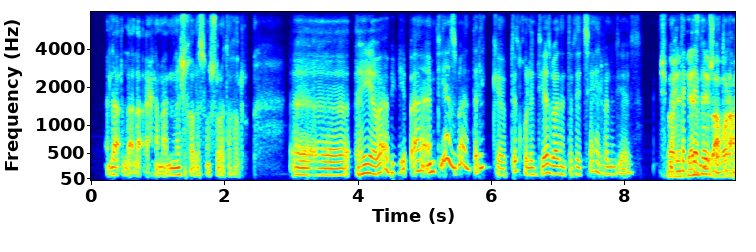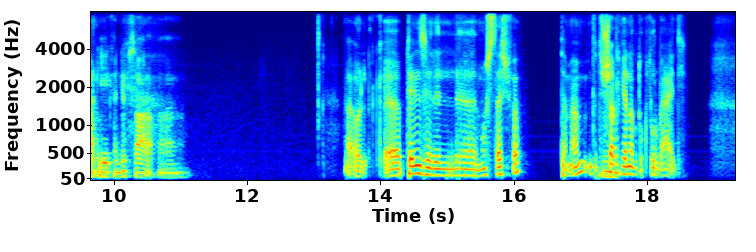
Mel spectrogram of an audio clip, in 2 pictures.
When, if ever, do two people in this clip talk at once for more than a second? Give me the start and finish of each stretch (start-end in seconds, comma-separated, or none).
8.7-9.9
